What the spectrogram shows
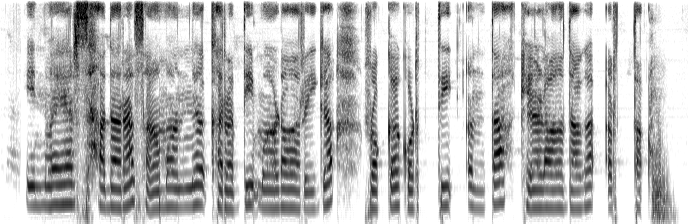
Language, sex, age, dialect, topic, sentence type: Kannada, female, 31-35, Northeastern, banking, statement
